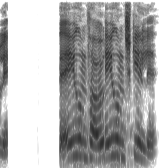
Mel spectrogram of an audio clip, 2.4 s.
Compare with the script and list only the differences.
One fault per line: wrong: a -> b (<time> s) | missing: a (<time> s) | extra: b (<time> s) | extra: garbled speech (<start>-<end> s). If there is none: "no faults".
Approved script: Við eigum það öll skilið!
wrong: öll -> eigum (1.6 s)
